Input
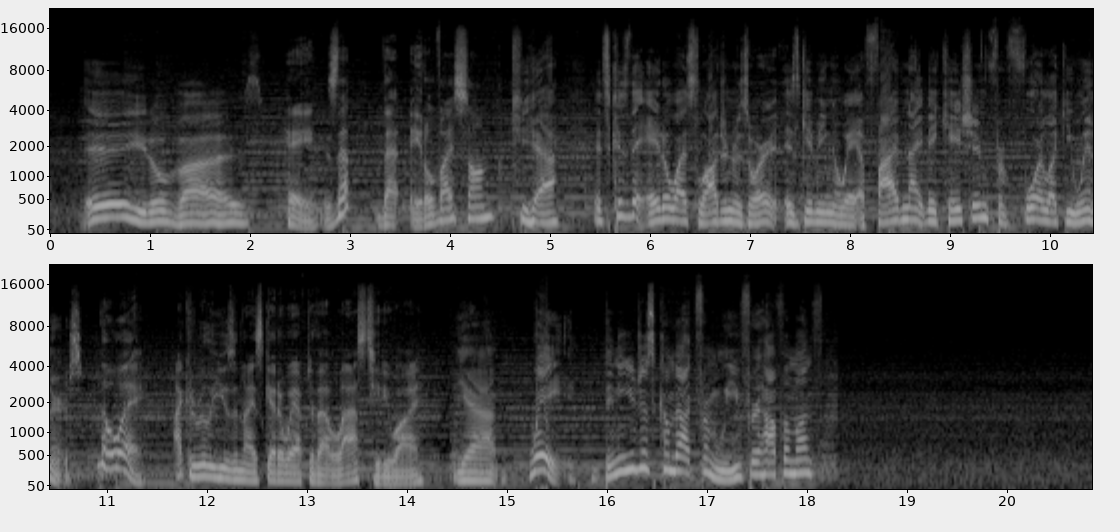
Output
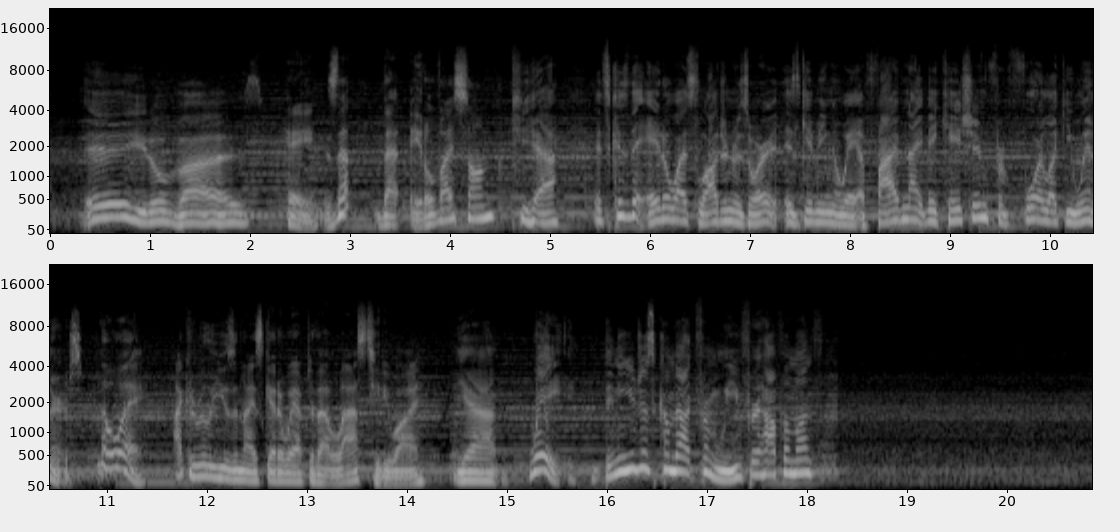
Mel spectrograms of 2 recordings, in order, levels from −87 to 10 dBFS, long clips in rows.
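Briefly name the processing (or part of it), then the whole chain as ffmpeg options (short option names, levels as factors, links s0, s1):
car door speaker: -af "highpass=96,equalizer=f=98:t=q:w=4:g=6,equalizer=f=230:t=q:w=4:g=8,equalizer=f=350:t=q:w=4:g=-6,equalizer=f=800:t=q:w=4:g=-5,equalizer=f=1600:t=q:w=4:g=7,equalizer=f=3800:t=q:w=4:g=-9,lowpass=f=7800:w=0.5412,lowpass=f=7800:w=1.3066"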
